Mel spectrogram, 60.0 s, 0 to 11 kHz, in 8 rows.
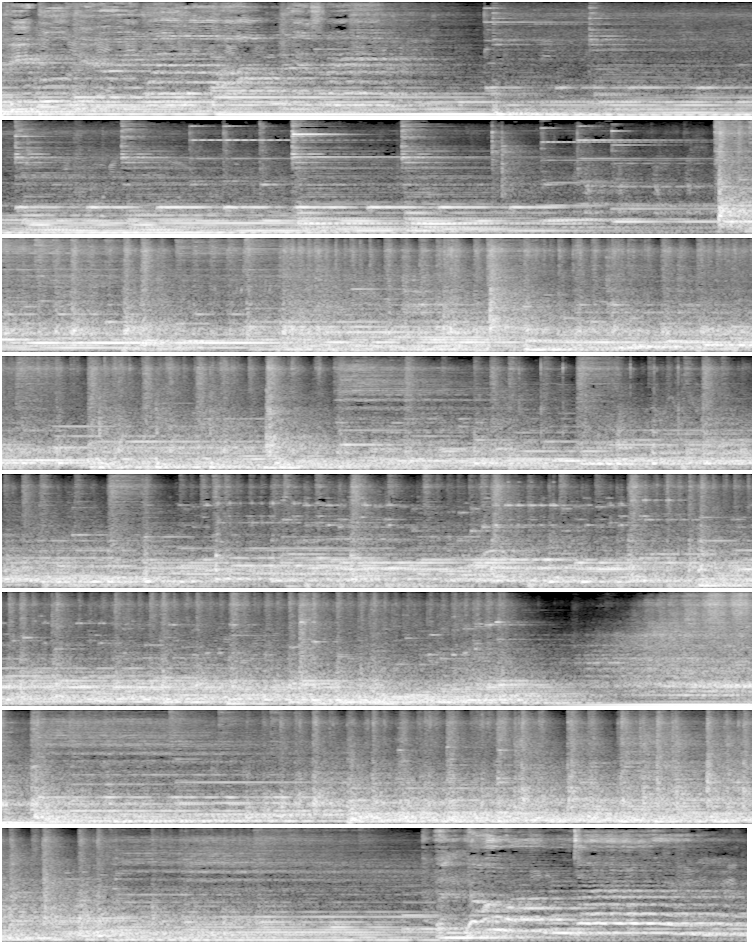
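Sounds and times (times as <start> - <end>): marimbas playing melody: 0.0 - 59.9
deep low swell with noisy wash: 43.1 - 46.6.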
